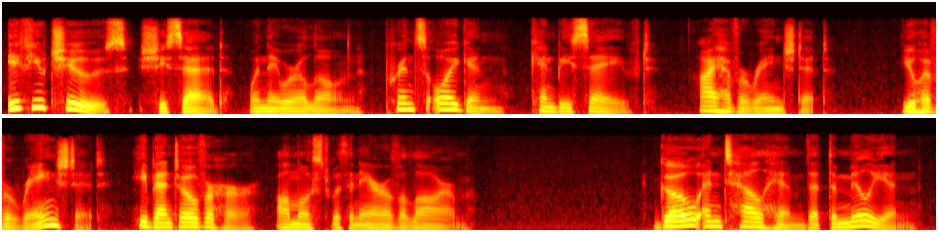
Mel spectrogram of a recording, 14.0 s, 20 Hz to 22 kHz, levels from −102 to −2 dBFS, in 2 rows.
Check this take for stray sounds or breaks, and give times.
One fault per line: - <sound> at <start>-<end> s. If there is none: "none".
none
